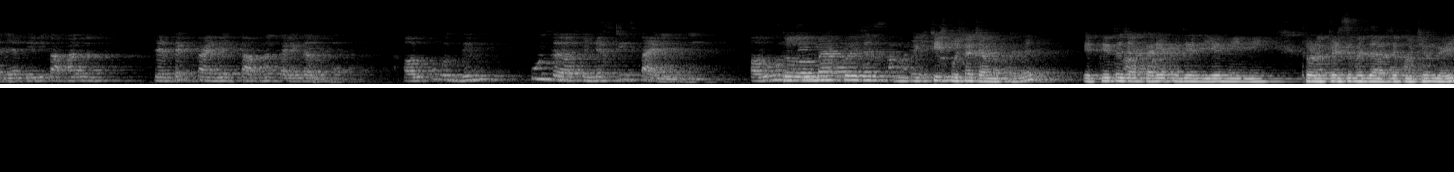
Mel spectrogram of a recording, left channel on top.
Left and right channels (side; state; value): right; silent; digital silence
